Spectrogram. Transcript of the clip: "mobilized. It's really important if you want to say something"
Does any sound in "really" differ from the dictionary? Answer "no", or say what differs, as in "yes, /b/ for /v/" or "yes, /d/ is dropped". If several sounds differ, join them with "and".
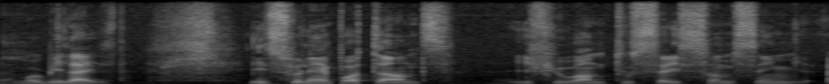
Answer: yes, /w/ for /ɹ/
